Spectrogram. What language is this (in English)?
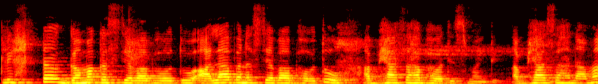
Sanskrit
